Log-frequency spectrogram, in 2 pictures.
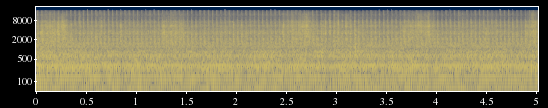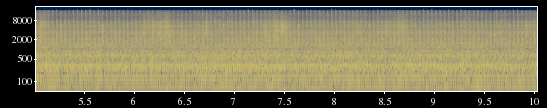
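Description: Film projector running: a steady mechanical whir with a low hum and a light tick a little more than once a second.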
